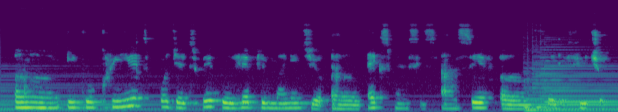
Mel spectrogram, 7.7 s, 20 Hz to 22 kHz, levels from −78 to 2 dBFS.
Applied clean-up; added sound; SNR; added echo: none; Guitar; 11 dB; none.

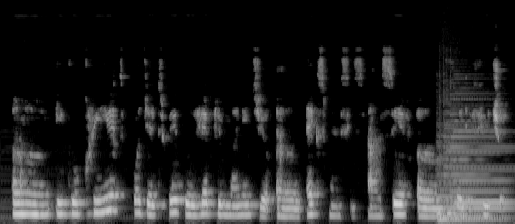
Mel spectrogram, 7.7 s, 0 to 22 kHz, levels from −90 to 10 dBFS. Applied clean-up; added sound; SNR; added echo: classical method log-MMSE.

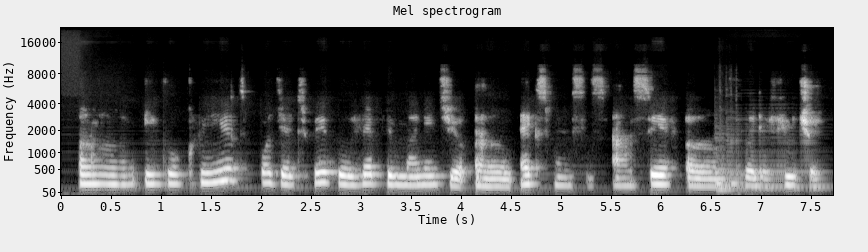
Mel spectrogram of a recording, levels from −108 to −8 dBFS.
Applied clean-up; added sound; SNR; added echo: neural mask model DeepFilterNet 3.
